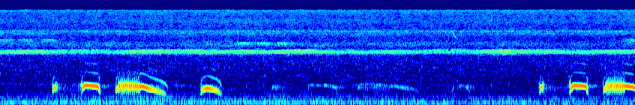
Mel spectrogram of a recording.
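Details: Wild zebra dove giving a phrase of short arched coos around a long downward-sliding note, then faint soft notes and the start of a second phrase; constant low hum beneath.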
